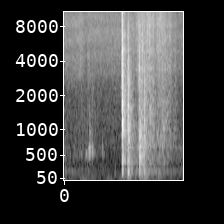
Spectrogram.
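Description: Frying pan of sliced button mushrooms being worked on the hob: a faint knock, then two sharp clatters of metal on the pan about a second in, half a second apart, with a short ring after each.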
